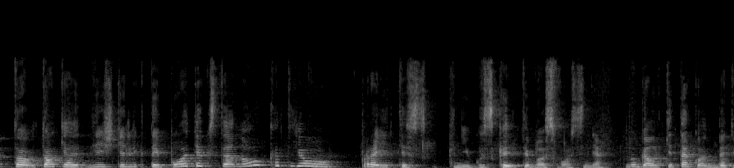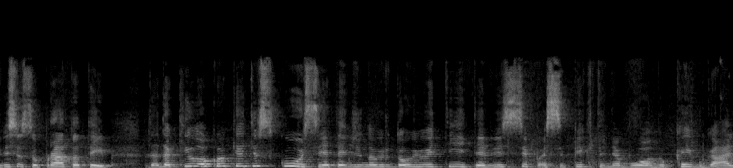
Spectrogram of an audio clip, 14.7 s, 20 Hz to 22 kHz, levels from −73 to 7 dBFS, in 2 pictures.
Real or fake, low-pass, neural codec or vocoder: fake; 14.4 kHz; vocoder, 48 kHz, 128 mel bands, Vocos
